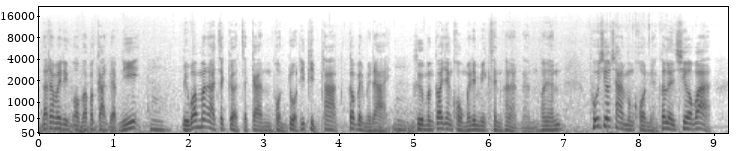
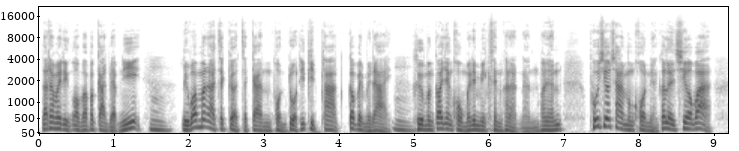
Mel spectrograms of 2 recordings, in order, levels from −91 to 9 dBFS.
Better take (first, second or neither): second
